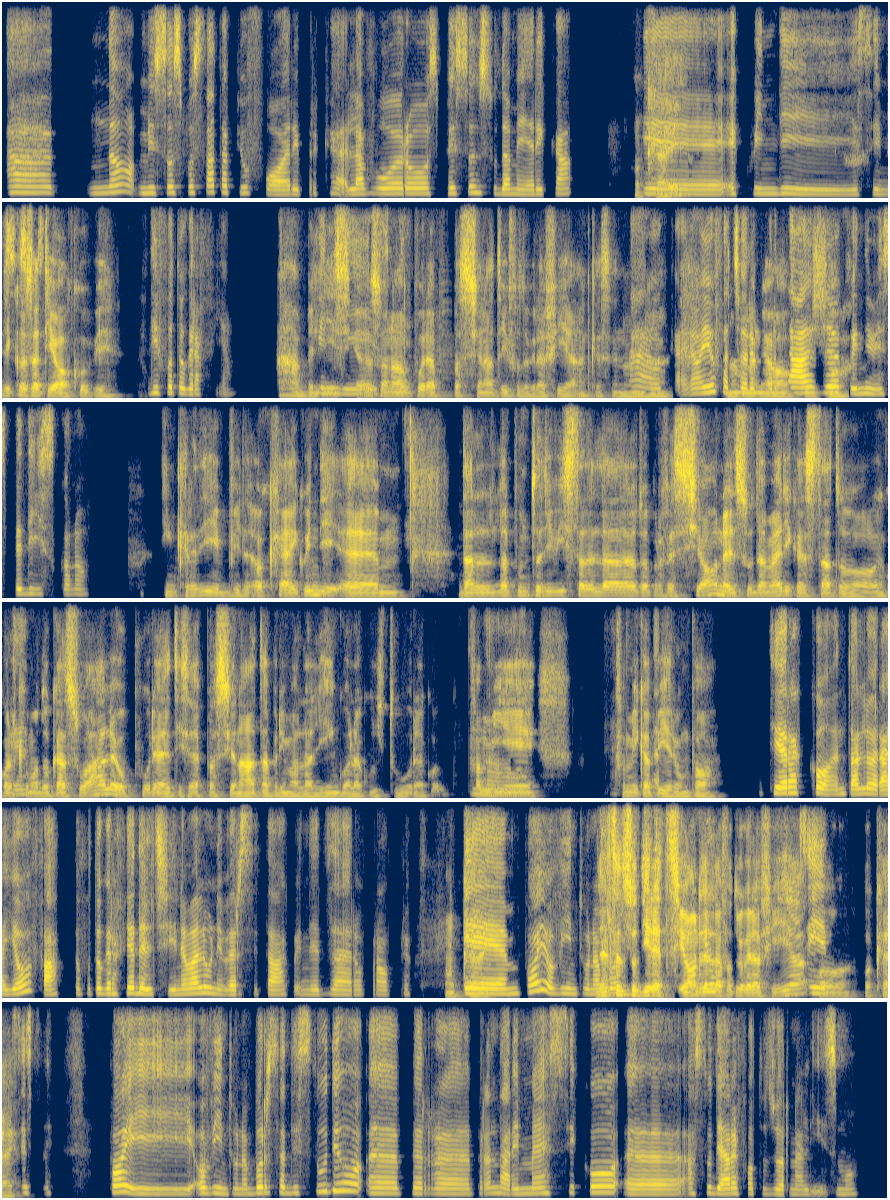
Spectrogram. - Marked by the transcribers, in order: drawn out: "A"; other background noise; drawn out: "quindi"; tapping; unintelligible speech; tongue click; drawn out: "Poi"
- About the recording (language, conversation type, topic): Italian, unstructured, Qual è stato il momento più emozionante che hai vissuto durante un viaggio?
